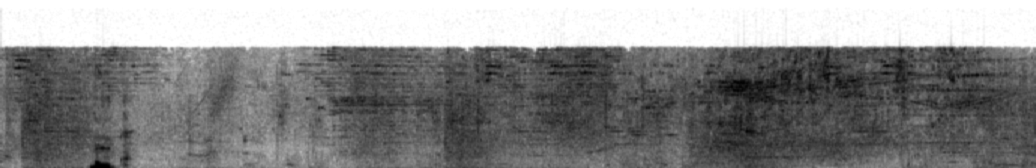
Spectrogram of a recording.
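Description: Magical blasts whoosh and boom in a fantasy battle.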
